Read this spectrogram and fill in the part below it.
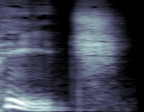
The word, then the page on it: peach: British English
